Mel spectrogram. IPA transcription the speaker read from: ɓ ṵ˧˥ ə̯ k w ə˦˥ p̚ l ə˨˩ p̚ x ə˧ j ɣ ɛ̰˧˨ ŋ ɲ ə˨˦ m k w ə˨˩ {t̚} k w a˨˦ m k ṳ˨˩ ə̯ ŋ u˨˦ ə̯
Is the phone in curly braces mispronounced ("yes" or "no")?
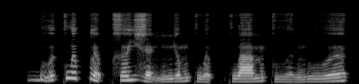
yes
